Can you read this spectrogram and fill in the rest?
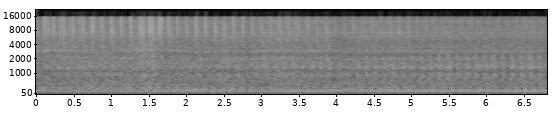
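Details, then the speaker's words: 1940 Lister JP3 diesel single-phase 230 V generator test run after water pump rebuild, top radiator hose weeping: low, steady thump holding even speed, no knocks, misses or surging; normal diesel running. "Anyway, we'll give her a test run. Give her a run for a bit and yeah, see how she goes."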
